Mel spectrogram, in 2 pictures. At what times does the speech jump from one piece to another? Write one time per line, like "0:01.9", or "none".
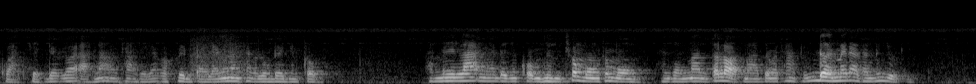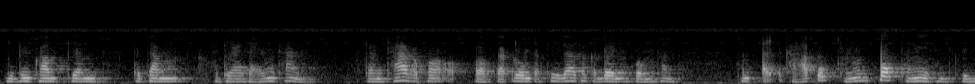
0:06.6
